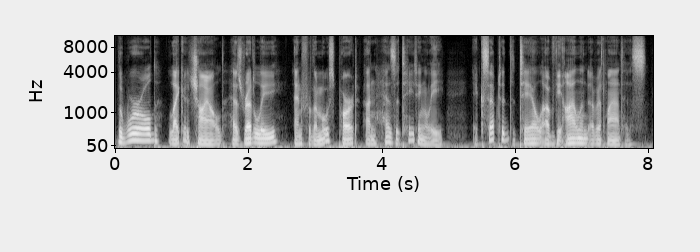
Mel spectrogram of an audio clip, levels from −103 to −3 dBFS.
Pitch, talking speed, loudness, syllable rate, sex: 90 Hz, 155 wpm, -21 LUFS, 4.5 syllables/s, male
